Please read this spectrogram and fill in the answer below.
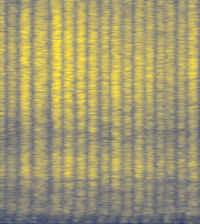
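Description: A one-inch brush scrubbing oil paint onto a canvas in quick, even back-and-forth strokes, a soft rhythmic scratching.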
